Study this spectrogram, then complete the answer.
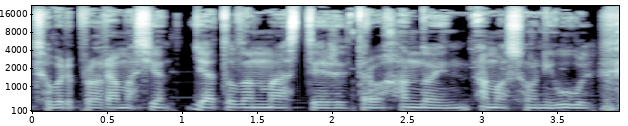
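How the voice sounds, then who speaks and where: Keeping a moderate pace, a man talks at a medium pitch. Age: 20s. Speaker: podcast host, web developer. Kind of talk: casual monologue.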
